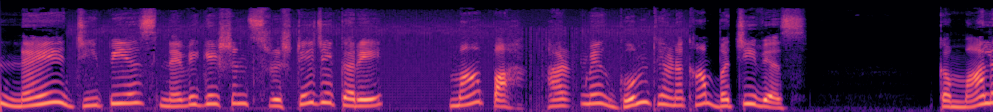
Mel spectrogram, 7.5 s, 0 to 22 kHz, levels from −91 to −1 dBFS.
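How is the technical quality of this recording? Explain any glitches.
The recording has three clear faults, all within the first 5.2 s of the speech.

From 0.50 s to 5.16 s a mains buzz sits about 25 dB below the speech. Switching spikes riding the 50 Hz supply leak in, twice per cycle, as a raspy drone. A spectrogram shows stacked horizontal lines at 50 Hz multiples, reaching into the kilohertz range.

At 3.88 s to 4.11 s the sound stalls into a fading buzz or hiss for 220 ms, then carries on exactly where it stopped, nothing lost. This is likely a call audio freeze, delayed packets draining the jitter buffer. The waveform shows a decaying smear, then clean resumption.

From 4.22 s to 4.36 s a burst of packet loss removes 130 ms. The receiver stretches the last sound into a dimming held sound before jumping ahead, so part of the speech is gone. A spectrogram shows frozen, fading bands, then an abrupt change.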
